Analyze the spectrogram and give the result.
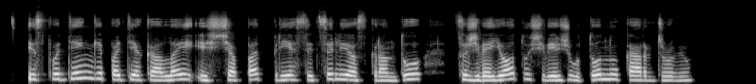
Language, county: Lithuanian, Alytus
